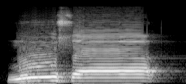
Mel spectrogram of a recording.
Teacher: موسیٰ، سین کے اوپر کھڑا زبر ہے، کھڑا زبر کو ایک الف کے برابر کھینچ کر پڑھیں گے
